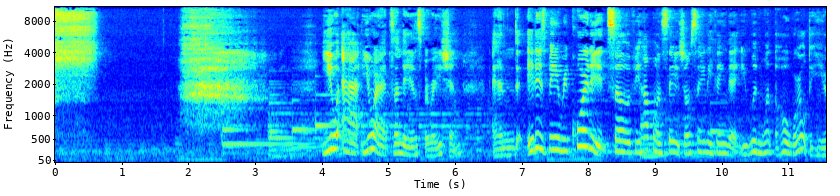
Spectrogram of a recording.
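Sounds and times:
deep breath: 0.0s - 0.8s, 1.8s - 4.0s
speech: 4.0s - 11.5s.

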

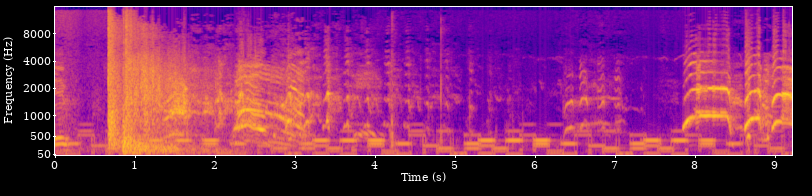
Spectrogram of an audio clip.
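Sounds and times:
explosives blowing up feral hogs during a hunt: 0.7s - 2.0s
excited voices: 1.4s - 4.0s, 7.8s - 9.2s
people laughing: 1.4s - 9.2s.

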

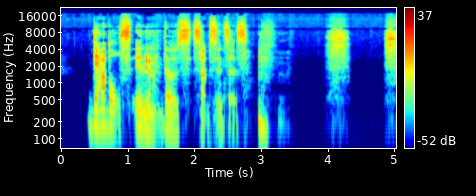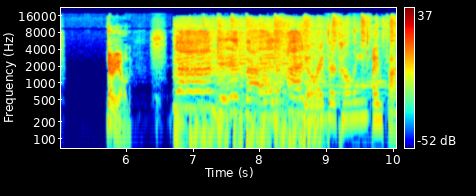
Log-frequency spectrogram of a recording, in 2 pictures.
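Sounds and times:
speech: 0.4s - 3.4s, 5.7s - 8.0s, 8.7s - 10.0s
throaty vocal sound: 1.2s - 1.6s
person sniffling: 3.0s - 5.2s, 6.3s - 6.7s.

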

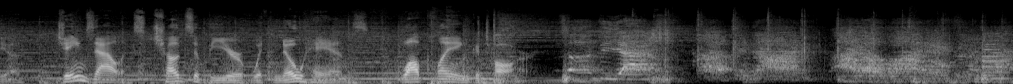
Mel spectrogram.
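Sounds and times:
speech: 0.6s - 6.8s
packed hometown crowd roaring and cheering at a rock show in a basement in Philadelphia: 5.6s - 10.1s.

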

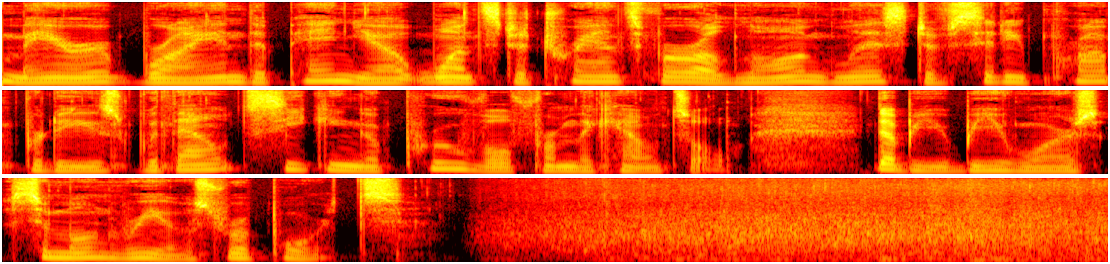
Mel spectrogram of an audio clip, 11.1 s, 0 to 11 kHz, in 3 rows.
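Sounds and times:
speech: 0.0s - 8.8s
water gushing under the ruins of an old paper mill factory: 9.0s - 11.0s.

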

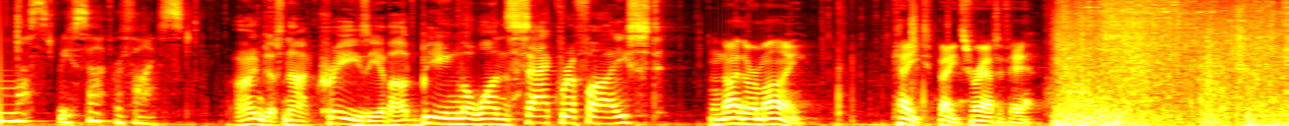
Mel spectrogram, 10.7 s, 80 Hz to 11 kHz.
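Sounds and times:
speech: 0.0s - 8.9s
door of a home being smashed open: 8.7s - 10.7s
splintering wood and debris: 8.7s - 10.7s.

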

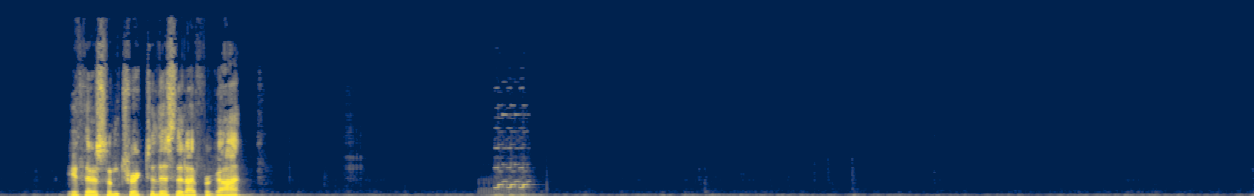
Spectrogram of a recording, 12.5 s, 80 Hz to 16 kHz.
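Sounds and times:
room hum: 0.0s - 12.5s
speech: 0.7s - 2.6s
studio call-in phone line ringing: 4.9s - 5.4s.

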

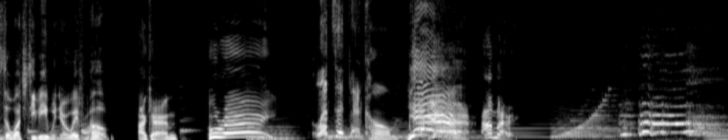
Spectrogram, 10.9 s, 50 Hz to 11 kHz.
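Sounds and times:
speech: 0.0s - 7.8s
rooster crowing: 9.2s - 10.9s.

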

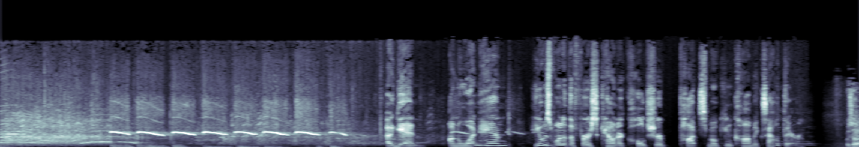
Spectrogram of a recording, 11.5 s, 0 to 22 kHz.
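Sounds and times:
laughter: 0.0s - 6.6s
whistling snot during a kiss: 1.4s - 4.8s, 6.7s - 7.1s
speech: 5.2s - 11.4s.

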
